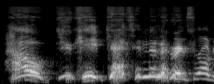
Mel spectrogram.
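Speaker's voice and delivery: imitating an exasperated outburst, high and loud; enraged. Partner snapping at the girl singing along, mock-enraged shout. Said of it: "her partner just gets enraged".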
